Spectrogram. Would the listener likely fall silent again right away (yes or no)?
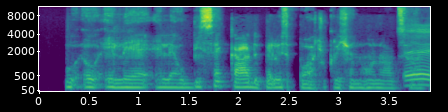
no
